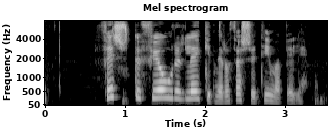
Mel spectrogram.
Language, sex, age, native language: Icelandic, female, 30-39, Icelandic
